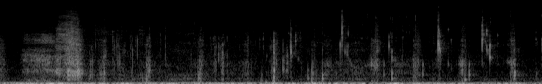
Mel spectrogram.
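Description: A person chewing a mouthful of soup tomato, with irregular wet mouth clicks and smacks.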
